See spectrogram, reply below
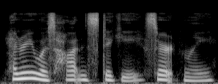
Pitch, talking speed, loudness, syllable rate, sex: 205 Hz, 165 wpm, -17 LUFS, 5.1 syllables/s, female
